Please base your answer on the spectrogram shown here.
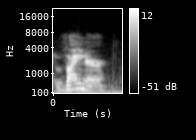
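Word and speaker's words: Wiener: he was born in weiner Australia I mean I'm sorry Austria I'm sorry he's born in Viner Luke's dad Austria yeah because that news are pronounced with a v yeah that dialect yeah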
